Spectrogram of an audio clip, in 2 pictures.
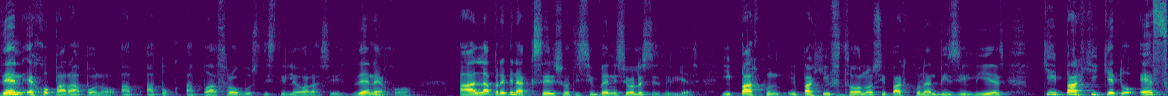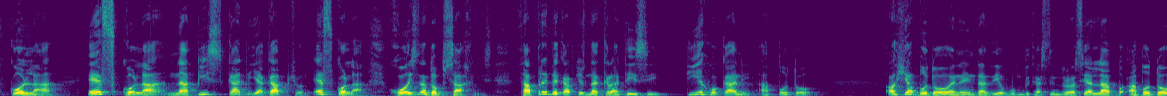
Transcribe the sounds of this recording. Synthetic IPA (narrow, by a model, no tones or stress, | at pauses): ðe̞ne̞xo̞pɐɾɐpo̞no̰ʔɐɐpoɐpoɐnθɾo̞pust̪ist̪ile̞o̞ɾɐsisðe̞ne̞xo̞̰ | ɐlːɐpɾe̞pinɐkse̞ɾiso̞t̪isiɱve̞nise̞o̞le̞st̪izðṵʎe̞̰s | ipɐɾxunipɐɾçifθo̞no̞sipɐɾxunɐnd̪izilie̞sce̞ipɐɾçice̞t̪o̞ʔe̞fko̞lɐ | e̞fko̞lɐnɐpiskɐt̪iʝɐkɐpço̞̰ne̞fko̞lɐ̰xo̞ɾiznɐt̪o̞psɐ̰xnis | θɐpɾe̞pe̞kɐpço̞znɐkɾɐt̪isit̪ie̞xo̞kɐnḭɐ̰po̞t̪o̞̰ | o̞çiɐpo̞t̪o̞ene̞nind̪ɐðio̞pumbikɐst̪ind̪ɾɐsiɐlːɐɐpo̞t̪o̞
